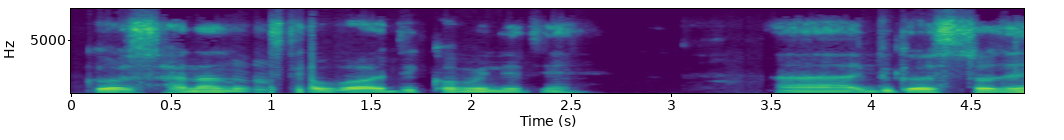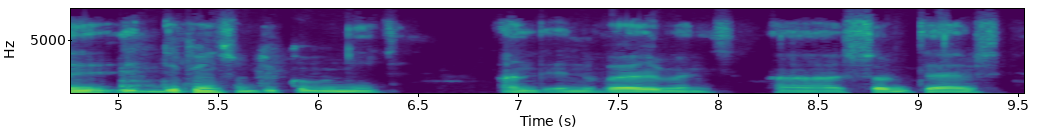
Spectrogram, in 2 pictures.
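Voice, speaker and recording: A man who stutters, speaking haltingly on a video call during a webinar. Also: fairly low pitch, fairly even intonation, dark tone, no echo. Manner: stutters, halting with many pauses. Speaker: webinar participant. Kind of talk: spontaneous comment. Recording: dry muffled video call audio.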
